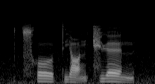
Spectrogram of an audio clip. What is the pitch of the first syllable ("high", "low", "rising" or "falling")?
falling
